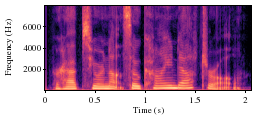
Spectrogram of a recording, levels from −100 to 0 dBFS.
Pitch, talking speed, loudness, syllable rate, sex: 215 Hz, 230 wpm, -13 LUFS, 5.9 syllables/s, female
